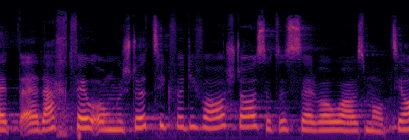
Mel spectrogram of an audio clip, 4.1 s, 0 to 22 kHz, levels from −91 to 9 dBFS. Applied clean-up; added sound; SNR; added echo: none; none; none; none.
